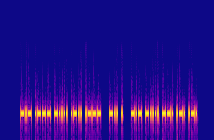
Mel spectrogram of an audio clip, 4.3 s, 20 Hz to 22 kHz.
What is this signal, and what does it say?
Morse code, heard as a keyed tone, about 53 wpm, 700 Hz. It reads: KJ6LJ DE K6GRR
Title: USA Callsign DE Callsign - 5 Characters - 50wpm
